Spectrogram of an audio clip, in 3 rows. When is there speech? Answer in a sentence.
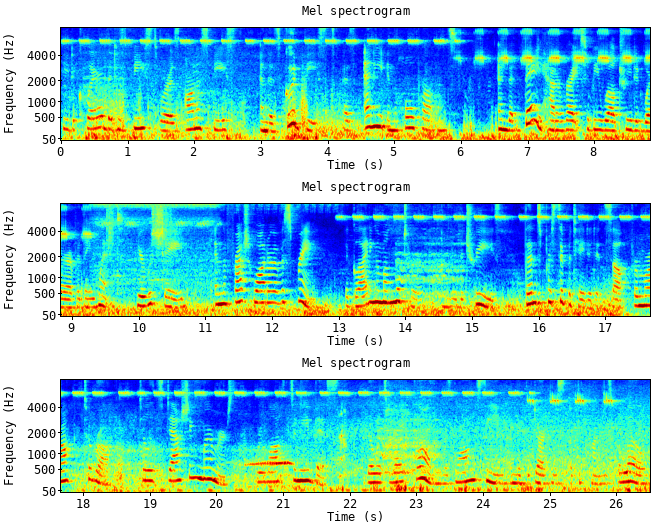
The speech can be heard from 0.0 to 6.0 s and from 6.5 to 26.4 s.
